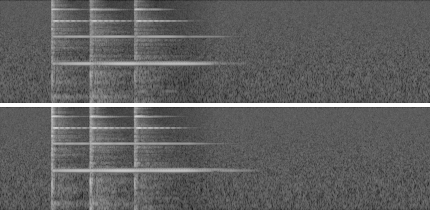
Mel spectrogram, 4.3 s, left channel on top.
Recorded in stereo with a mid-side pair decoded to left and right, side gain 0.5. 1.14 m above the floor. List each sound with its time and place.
0.5 s a buzzer: 40° right, 3 m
